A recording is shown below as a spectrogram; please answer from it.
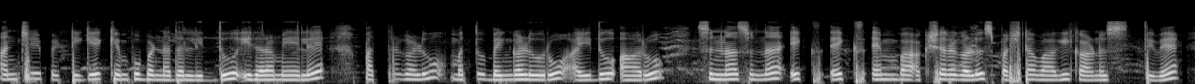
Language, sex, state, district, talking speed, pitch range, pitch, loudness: Kannada, female, Karnataka, Bangalore, 95 wpm, 215-245 Hz, 230 Hz, -14 LUFS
